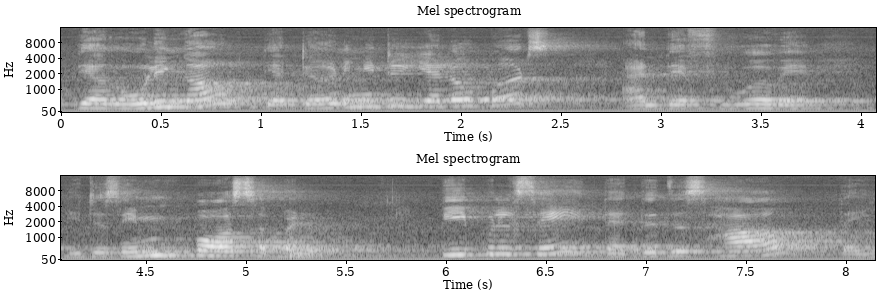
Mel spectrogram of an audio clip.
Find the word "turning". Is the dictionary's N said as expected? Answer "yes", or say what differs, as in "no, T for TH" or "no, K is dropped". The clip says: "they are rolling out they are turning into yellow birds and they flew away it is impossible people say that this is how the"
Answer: yes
